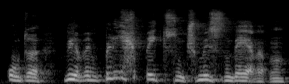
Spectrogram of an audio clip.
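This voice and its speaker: A woman's voice: lowish voice, lively intonation, normal speed, natural voice. An actress playing a troubled, plaintive old woman with a Bavarian accent, polite and worried, in a radio play. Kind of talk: German radio play dialogue.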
